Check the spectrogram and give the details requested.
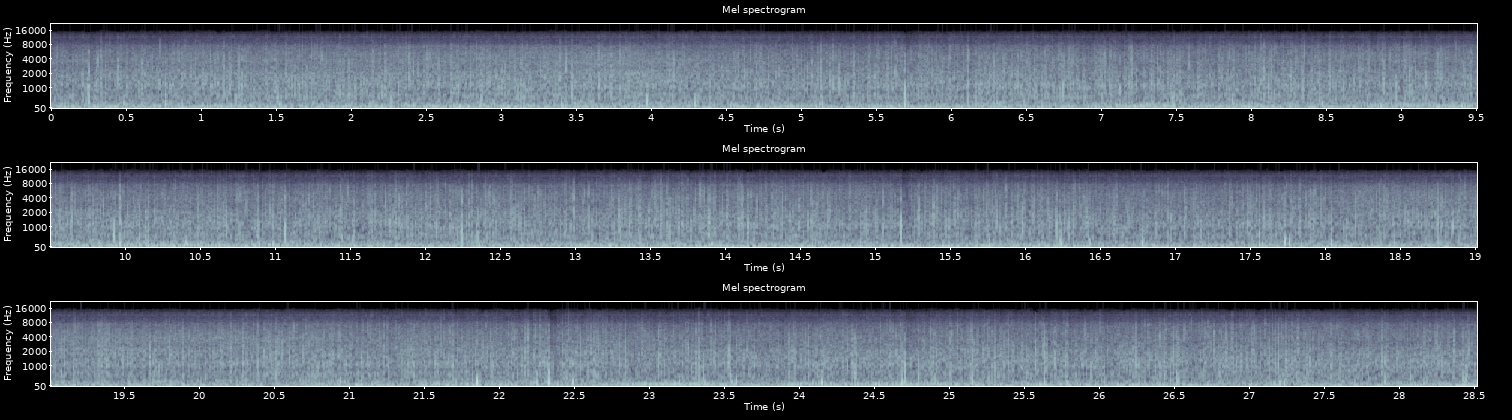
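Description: Heavy freezing rain falling steadily, a dense hiss dotted with many sharp drop impacts, over a low rumble.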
